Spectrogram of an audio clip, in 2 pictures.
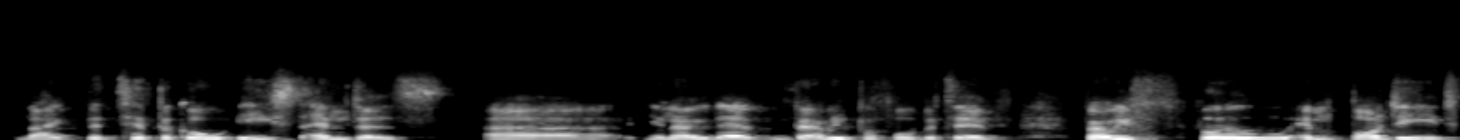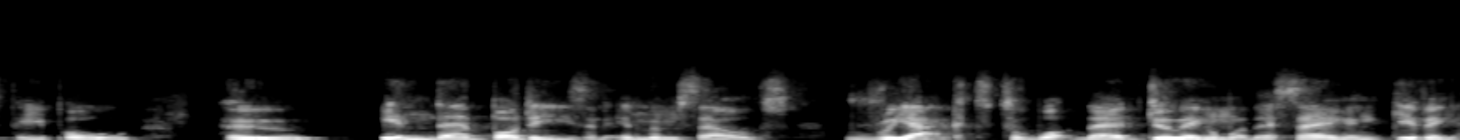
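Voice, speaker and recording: A man's voice: fairly high pitch, darkish tone, muffled recording. A man, a guest on a video call, speaking in a hesitant, thoughtful way with many fillers. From East End of London. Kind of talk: reflective conversation.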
